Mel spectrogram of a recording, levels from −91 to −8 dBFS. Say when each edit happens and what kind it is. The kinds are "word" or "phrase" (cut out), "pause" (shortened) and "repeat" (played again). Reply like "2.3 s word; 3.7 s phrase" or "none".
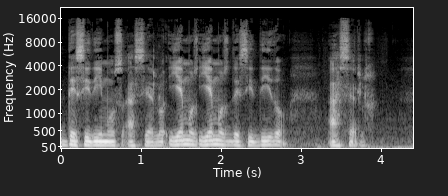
1.7 s repeat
